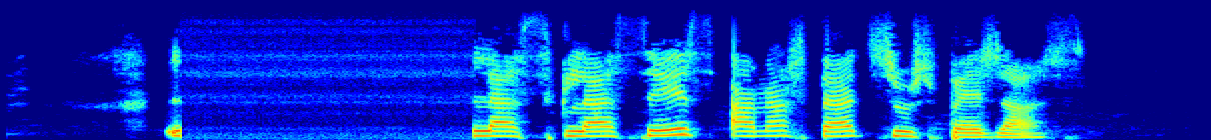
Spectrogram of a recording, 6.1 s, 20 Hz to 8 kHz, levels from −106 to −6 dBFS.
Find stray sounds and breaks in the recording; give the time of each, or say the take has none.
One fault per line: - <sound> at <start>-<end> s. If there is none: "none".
none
